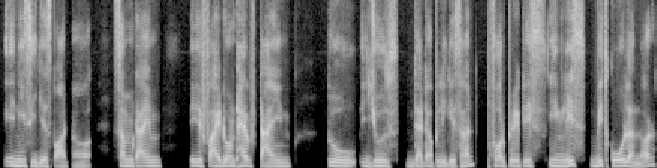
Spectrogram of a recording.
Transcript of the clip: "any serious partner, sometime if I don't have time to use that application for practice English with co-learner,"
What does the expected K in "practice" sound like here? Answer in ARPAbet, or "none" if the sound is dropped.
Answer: none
